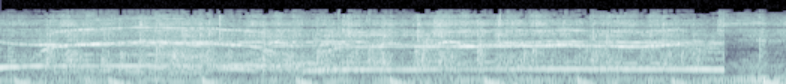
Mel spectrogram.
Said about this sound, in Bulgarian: Аплодисменти за първо място.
